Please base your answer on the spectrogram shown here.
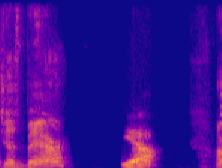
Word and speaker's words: Bexar: there- When you say Bexar, B-E-X-A-R, it's actually there, the X is silent. It's just Bear?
